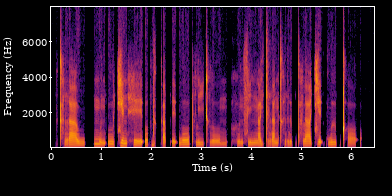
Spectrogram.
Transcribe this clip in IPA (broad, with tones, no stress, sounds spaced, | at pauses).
kʰ r a˧ w | m u˨˩ n ʔ uː˧ t͡ɕ e˧ n h eː˩˦ ʔ o˥˩ k̚ d ɯ˨˩ k̚ ʔ a˦˥ p̚ ʔ e˨˩ ʔ w oː˦˥ pʰ l iː˥˩ kʰ l o˧ m | h u˩˦ n s i˧ n ŋ a˧ j t r a˦˥ n kʰ r ɯ˨˩ k̚ pʰ l aː˧ t͡ɕ e˥˩ ʔ k w ɯː˥˩ p̚ kʰ ɔ˨˩ ʔ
